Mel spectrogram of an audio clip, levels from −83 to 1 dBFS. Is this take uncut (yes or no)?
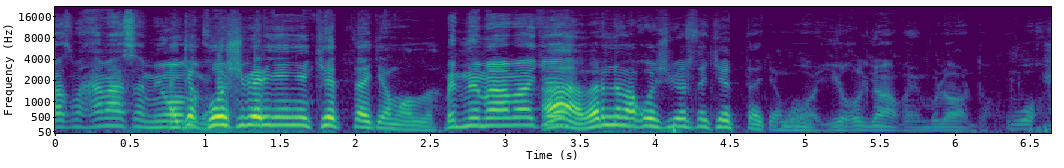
yes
